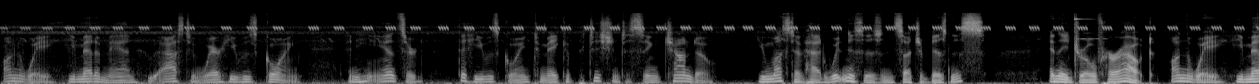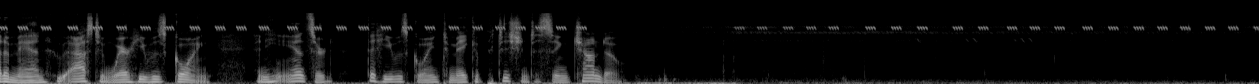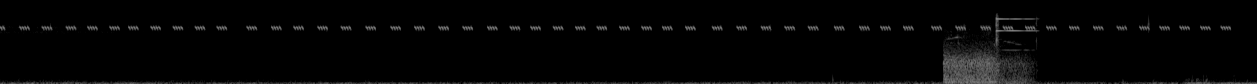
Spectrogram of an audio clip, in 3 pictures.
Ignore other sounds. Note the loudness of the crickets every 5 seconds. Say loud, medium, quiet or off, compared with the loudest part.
loud, loud, loud, medium, medium, medium, medium, medium.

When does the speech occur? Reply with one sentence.
The speech can be heard from 0.0 to 18.9 s.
